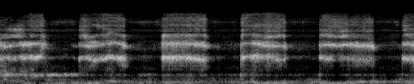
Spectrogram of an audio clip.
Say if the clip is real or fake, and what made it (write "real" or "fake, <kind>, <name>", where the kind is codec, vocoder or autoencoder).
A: fake, codec, SNAC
